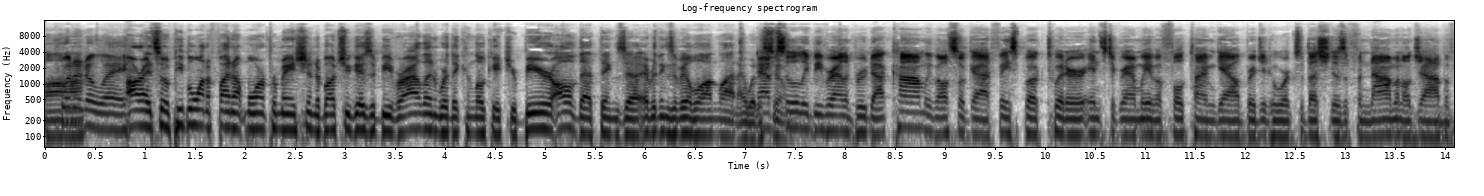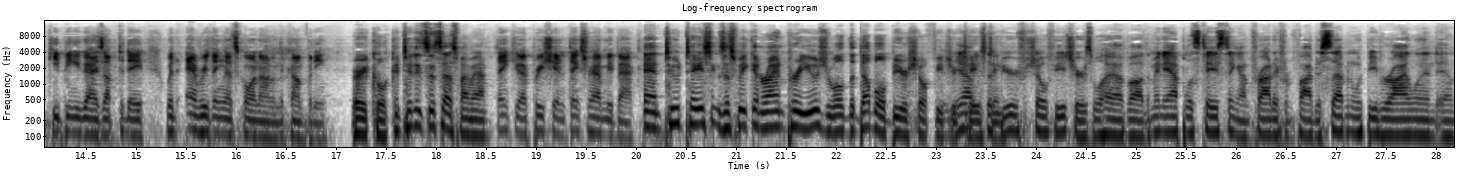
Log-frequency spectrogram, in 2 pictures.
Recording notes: The Beer Show took the show on the road to broadcast live from Thirty Bales in Hopkins!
